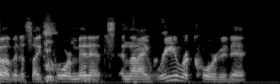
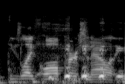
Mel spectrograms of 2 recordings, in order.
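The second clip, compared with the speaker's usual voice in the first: much higher, rising squeal on personality; mock gushing; 6 dB louder than usual. Teasing the guest, higher mock gushing voice. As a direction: gush over him like a fan.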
